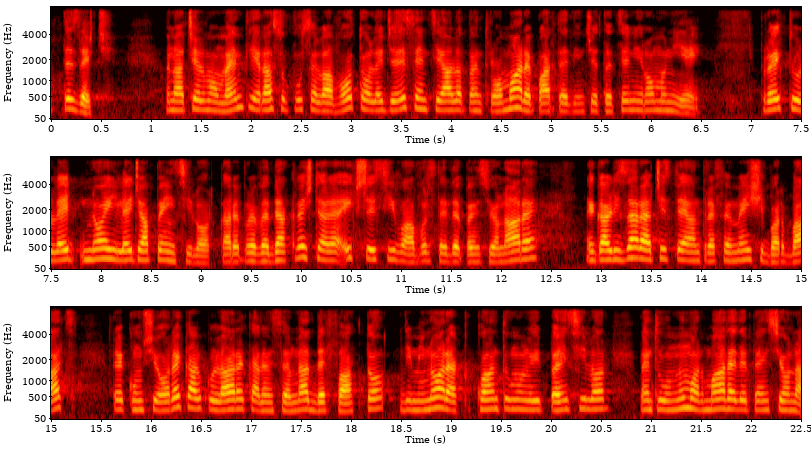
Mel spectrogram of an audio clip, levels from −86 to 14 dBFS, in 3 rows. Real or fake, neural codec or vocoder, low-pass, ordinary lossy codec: fake; codec, 24 kHz, 6 kbps, HILCodec; 7.2 kHz; none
